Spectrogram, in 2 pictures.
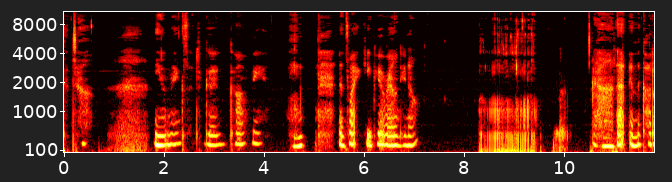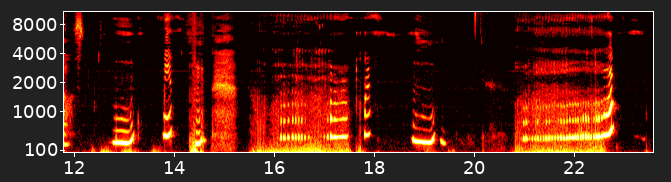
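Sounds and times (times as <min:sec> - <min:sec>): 
speech: 0:01.8 - 0:04.0, 0:05.5 - 0:07.1, 0:09.9 - 0:15.1
cat low rumbling purring: 0:08.3 - 0:10.1, 0:15.5 - 0:18.0, 0:20.8 - 0:22.8.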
